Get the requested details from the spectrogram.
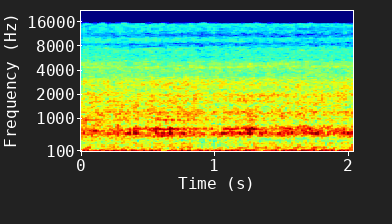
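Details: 1997 Dodge high-roof van with 360 V8 and automatic, sat about five years, started after fresh battery: low, even V8 rumble at steady idle with no misses or knocks, running smoothly; normal idle.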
